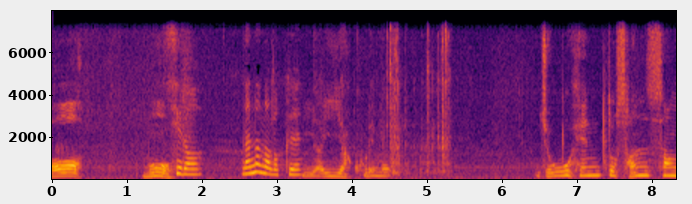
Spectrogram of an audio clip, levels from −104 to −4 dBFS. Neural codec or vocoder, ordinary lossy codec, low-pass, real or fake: none; none; 7.2 kHz; real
